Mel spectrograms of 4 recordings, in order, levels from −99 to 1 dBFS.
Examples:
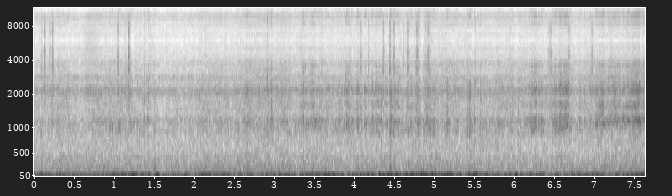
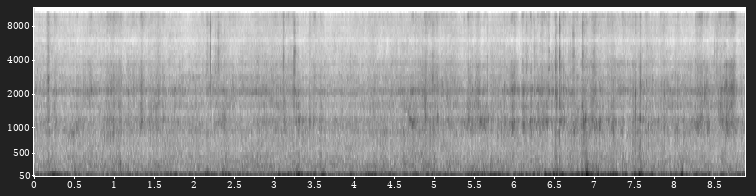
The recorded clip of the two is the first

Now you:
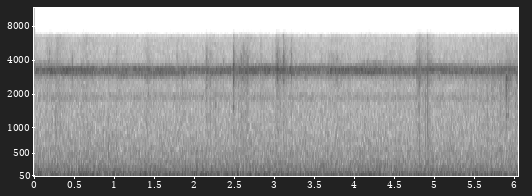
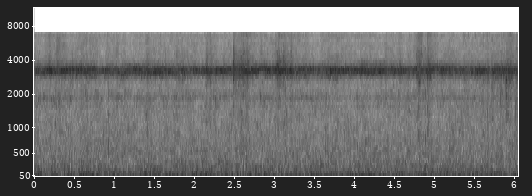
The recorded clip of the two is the first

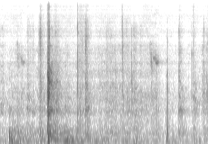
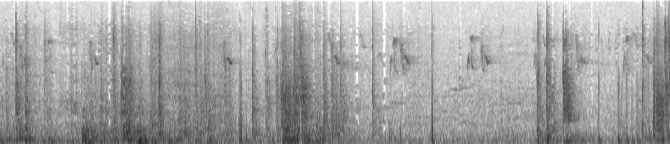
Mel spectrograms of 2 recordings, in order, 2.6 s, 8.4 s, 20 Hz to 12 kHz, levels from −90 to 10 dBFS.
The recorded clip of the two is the second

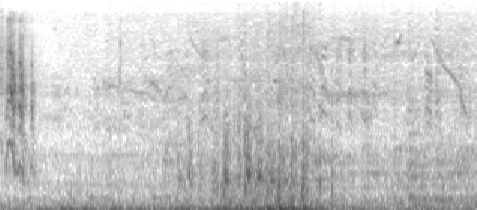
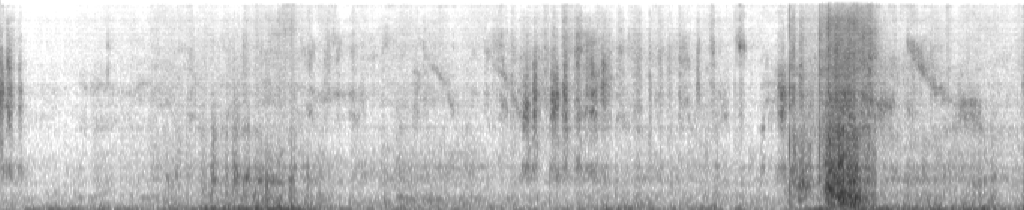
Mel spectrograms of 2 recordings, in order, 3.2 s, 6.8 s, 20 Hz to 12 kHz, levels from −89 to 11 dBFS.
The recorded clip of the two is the first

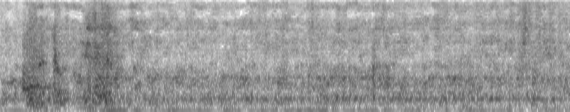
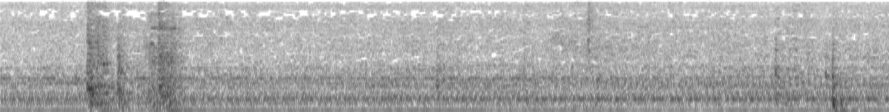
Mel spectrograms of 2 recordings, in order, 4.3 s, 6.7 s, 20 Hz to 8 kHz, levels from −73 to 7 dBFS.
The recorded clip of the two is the second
